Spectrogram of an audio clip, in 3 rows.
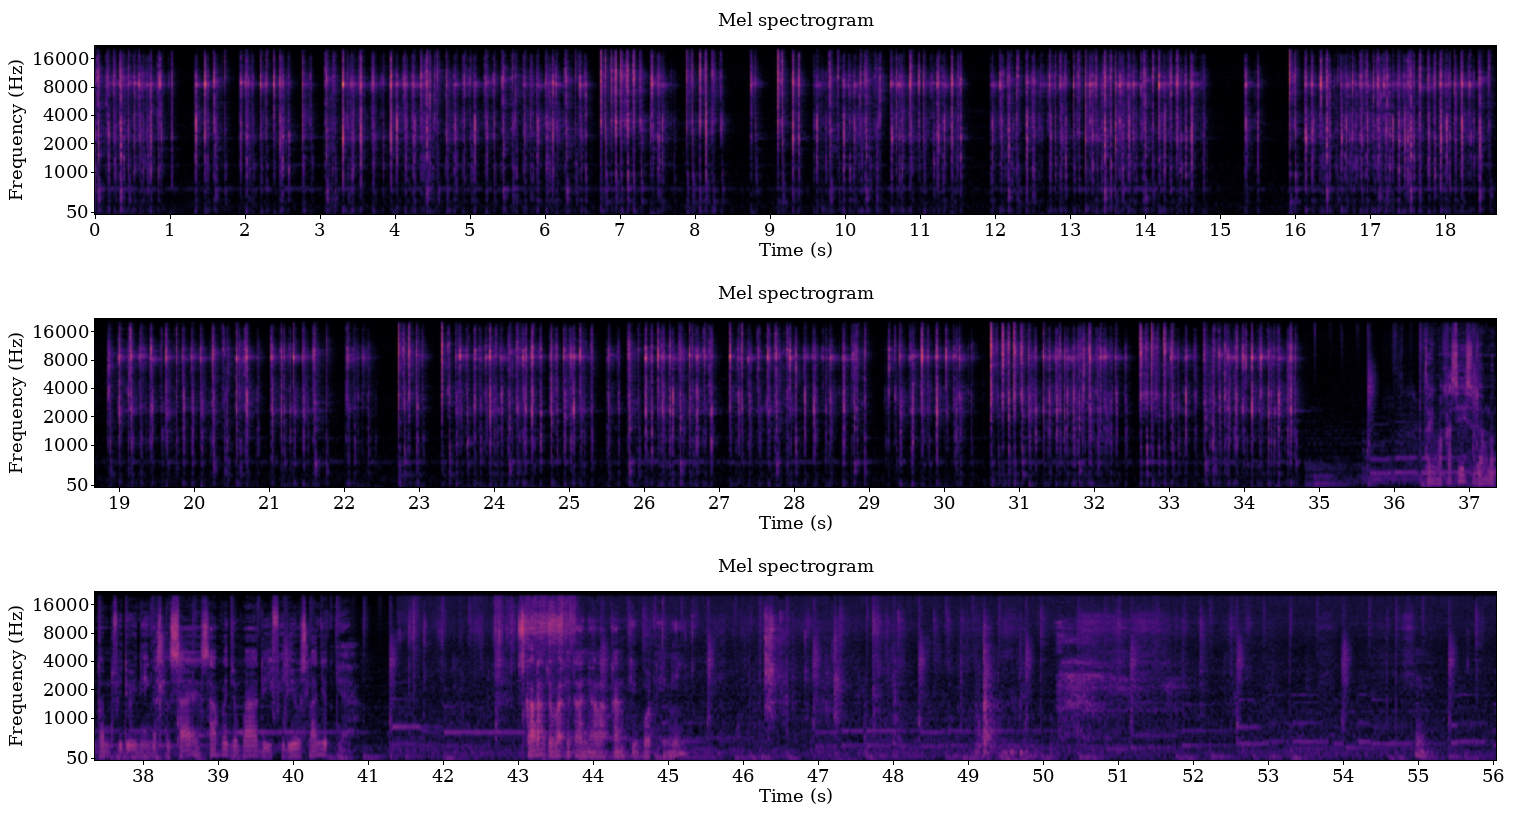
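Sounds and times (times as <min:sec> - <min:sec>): mechanical keyboard typing: 0:00.0 - 0:34.8.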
